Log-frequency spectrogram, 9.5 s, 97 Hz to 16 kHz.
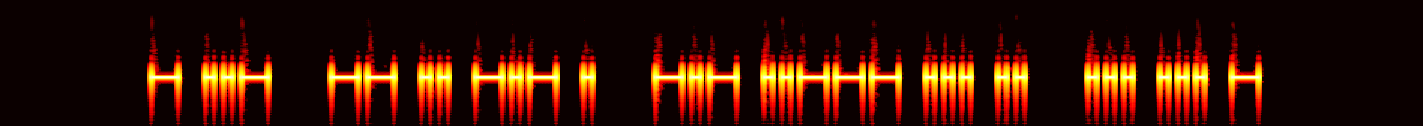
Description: Morse code, heard as a keyed tone, about 20 wpm, 700 Hz. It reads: TU MIKE K2SI SST
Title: K1USN SST QSO Practice - 20wpm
